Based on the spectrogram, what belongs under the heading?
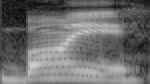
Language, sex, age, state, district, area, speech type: Hindi, female, 45-60, Bihar, Begusarai, rural, read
